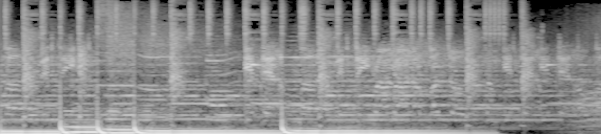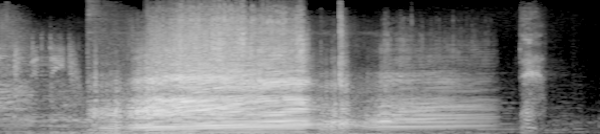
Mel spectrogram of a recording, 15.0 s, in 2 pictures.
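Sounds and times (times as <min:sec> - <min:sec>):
car engine accelerating hard: 0:07.7 - 0:15.0.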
